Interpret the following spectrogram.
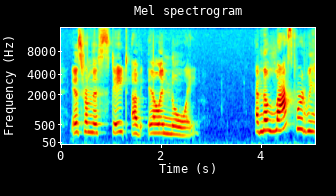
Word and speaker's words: Illinois: is the state of Illinois now I know it looks like we have the word noise-like sound but the S is silent so Abraham Lincoln is from the state of Illinois and the last word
